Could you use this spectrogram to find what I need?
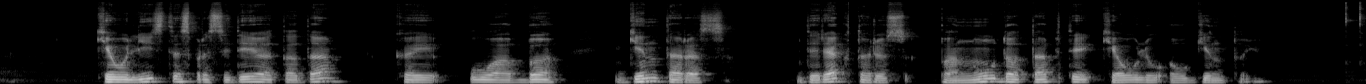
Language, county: Lithuanian, Kaunas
